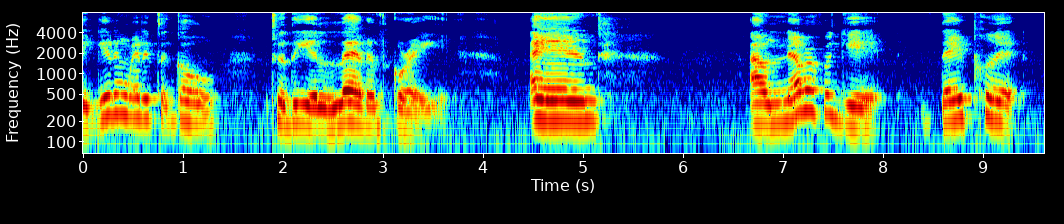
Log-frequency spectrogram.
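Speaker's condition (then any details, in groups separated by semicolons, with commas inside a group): Cerebral palsy; spastic diplegia, from birth, weak legs, crouched gait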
